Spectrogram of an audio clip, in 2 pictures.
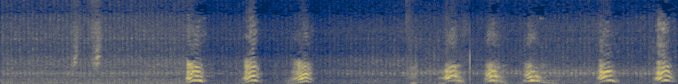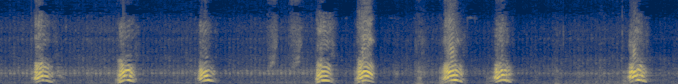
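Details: Huntaway dog working cattle through a gateway: loud, deep barks repeated in a steady series, roughly one every half second with brief pauses, over low vehicle hum.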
